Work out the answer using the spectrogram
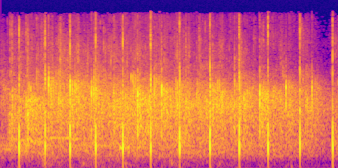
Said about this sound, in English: You know, it's okay to clap here. So those awkward, like, and then everybody starts coming in eventually. You know, we can just give the Lord a hand. It's okay.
